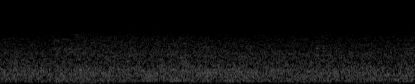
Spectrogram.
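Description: Faint, steady background hubbub of an ice-hockey arena crowd, with no distinct cheers or impacts.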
